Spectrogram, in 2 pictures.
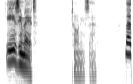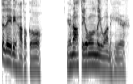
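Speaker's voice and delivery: a touch of Irish calm authority; Irish-accented casino boss telling Billy to back off; Irish pit boss. A narrator's reading. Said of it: "a thick Irish accent".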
